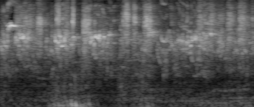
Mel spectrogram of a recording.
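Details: Brief burst of budgerigar mating song: loud, dense warbling chatter mixed with squawky chirps from several birds.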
